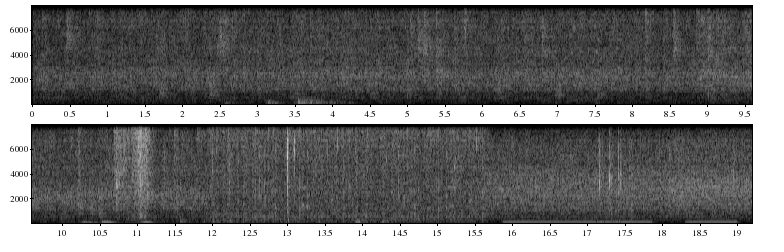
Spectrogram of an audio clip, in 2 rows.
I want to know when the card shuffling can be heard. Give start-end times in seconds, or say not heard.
10.2-11.7.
